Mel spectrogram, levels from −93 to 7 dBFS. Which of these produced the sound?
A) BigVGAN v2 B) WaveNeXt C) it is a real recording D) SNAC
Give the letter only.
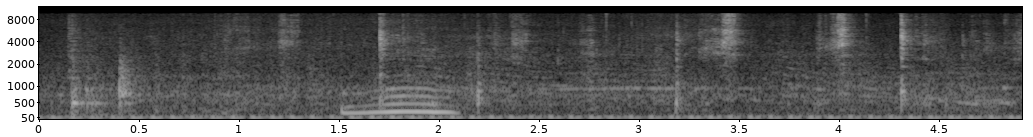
C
